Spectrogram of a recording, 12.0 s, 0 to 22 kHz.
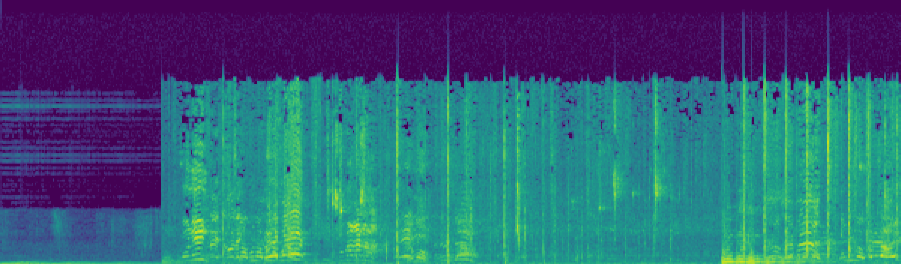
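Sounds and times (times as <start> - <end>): players' voices calling out: 2.2 - 12.0
basketball bouncing on hard court: 4.4 - 8.5.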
